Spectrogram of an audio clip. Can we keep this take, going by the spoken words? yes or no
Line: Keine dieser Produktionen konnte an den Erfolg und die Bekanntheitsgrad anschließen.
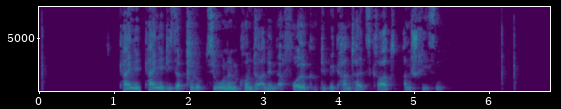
no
